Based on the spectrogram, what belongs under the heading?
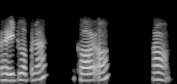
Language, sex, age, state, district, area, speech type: Assamese, female, 30-45, Assam, Dhemaji, rural, conversation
